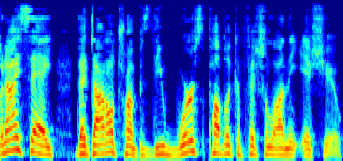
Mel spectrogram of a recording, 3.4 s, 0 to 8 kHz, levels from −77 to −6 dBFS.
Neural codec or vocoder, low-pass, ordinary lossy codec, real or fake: none; 7.2 kHz; MP3, 32 kbps; real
